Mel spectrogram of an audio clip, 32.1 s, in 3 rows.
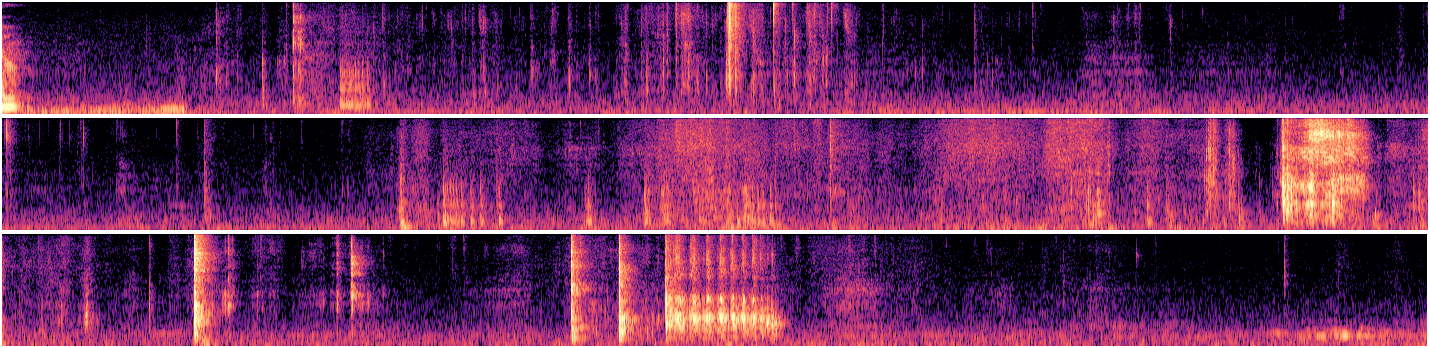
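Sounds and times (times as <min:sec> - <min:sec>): sticky crinkly slime tearing: 0:02.8 - 0:07.8.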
